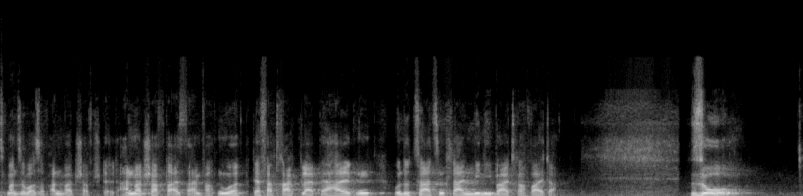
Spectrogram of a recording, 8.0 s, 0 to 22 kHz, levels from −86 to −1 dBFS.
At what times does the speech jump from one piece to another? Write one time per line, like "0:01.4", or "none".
0:02.5
0:06.8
